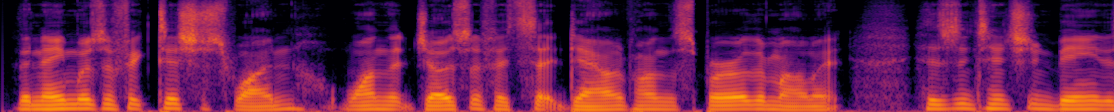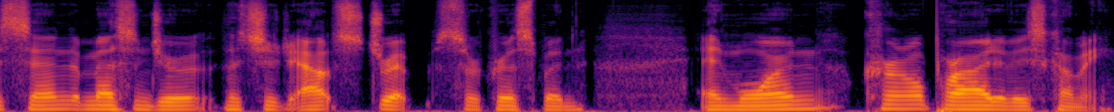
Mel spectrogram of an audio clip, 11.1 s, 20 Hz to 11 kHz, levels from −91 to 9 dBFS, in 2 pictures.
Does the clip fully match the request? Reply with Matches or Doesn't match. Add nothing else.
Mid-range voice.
Doesn't match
